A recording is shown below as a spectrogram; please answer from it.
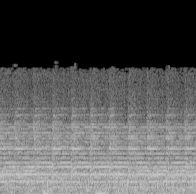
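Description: Steady electric bell ringing, a stock-exchange bell sound effect used as the radio bumper into the Wall Street market report.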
